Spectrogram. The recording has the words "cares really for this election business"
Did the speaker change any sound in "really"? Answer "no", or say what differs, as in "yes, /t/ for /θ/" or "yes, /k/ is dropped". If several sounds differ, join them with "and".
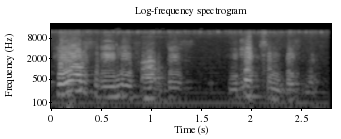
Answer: no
